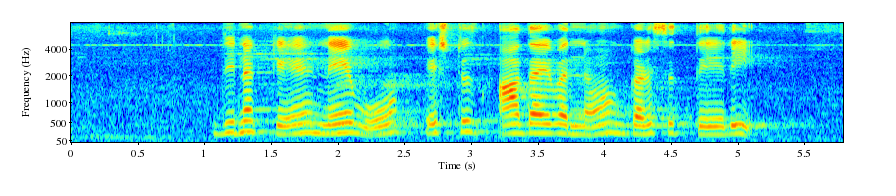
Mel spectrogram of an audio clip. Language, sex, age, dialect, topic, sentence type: Kannada, female, 46-50, Central, agriculture, question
